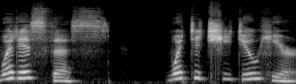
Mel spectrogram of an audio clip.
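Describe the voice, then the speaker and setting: Putting on a character voice, a woman sounds raspy and high-pitched. She speaks at a very slow pace with very wide pitch swings. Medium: read story.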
